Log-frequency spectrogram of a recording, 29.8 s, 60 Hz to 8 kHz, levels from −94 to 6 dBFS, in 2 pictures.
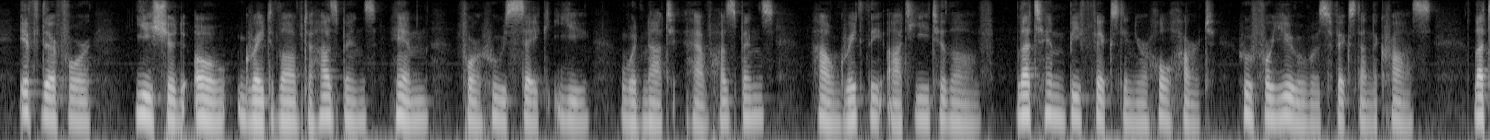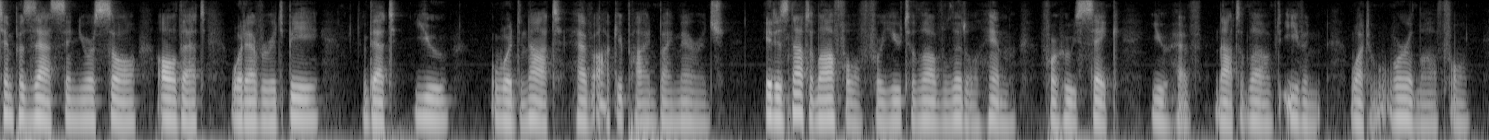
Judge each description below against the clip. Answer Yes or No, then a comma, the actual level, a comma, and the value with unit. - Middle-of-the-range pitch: No, low, 120 Hz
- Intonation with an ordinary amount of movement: No, narrow, 2.2 semitones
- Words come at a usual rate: Yes, average, 165 wpm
